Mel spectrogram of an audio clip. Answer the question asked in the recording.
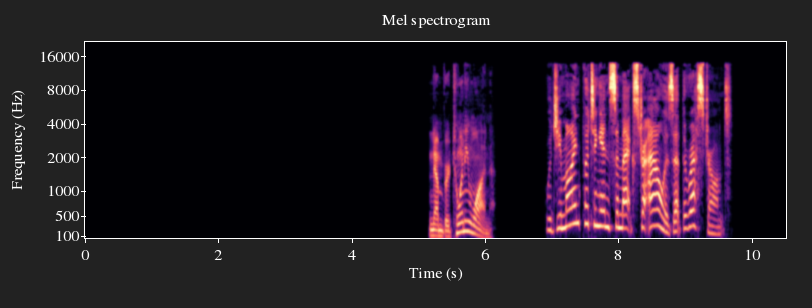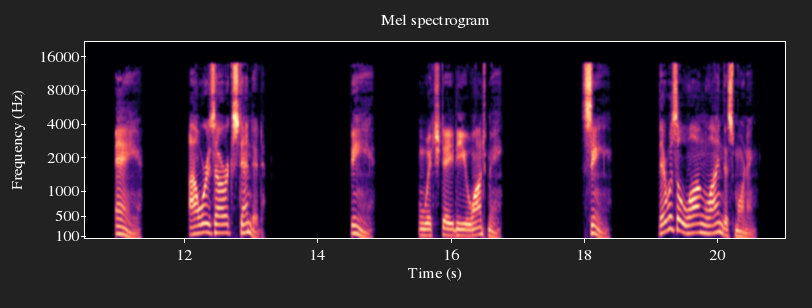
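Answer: B: Which day do you want me?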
